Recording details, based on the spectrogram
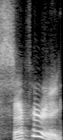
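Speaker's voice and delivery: very high, froggy voice. Asked by another speaker to do Yoda suffering, the speaker tries: Yoda voice, suffering. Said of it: "give us a, a Yoda suffering".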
